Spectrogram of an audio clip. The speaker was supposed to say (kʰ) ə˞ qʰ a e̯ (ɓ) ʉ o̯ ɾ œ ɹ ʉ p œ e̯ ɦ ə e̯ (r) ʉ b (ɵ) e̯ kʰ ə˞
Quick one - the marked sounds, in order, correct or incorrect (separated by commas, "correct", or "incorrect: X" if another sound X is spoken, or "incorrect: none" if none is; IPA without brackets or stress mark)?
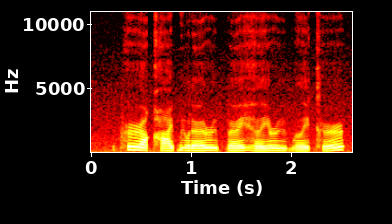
incorrect: pʰ, correct, incorrect: ɹ, incorrect: ɤ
